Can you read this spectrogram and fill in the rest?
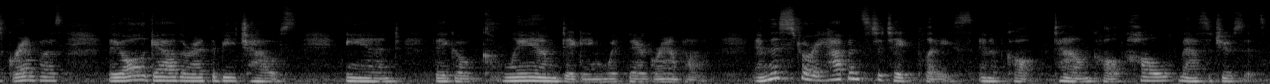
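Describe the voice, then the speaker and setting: A woman reading a children's picture book aloud as a storytime teacher, with deliberate, expressive phrasing for young listeners. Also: deep voice, slight background noise.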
